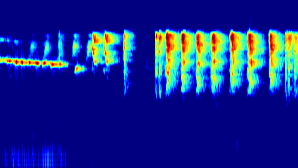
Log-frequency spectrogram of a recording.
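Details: White-rumped shama (murai batu) in a pancingan song meant to spur other shamas into vigorous singing: a long high whistle and a lower note, then a run of loud buzzy, rasping bursts about every quarter second, over a faint low hum.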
